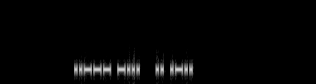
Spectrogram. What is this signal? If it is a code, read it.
Morse code, heard as a keyed tone, about 47 wpm, 700 Hz. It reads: 2B IL
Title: Field Day Exchanges Encore - 50wpm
